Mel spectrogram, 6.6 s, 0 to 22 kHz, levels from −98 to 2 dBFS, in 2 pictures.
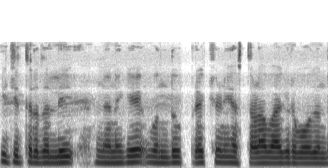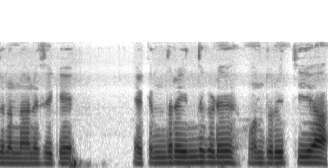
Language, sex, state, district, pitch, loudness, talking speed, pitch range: Kannada, male, Karnataka, Raichur, 135 Hz, -17 LUFS, 120 wpm, 125-140 Hz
